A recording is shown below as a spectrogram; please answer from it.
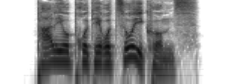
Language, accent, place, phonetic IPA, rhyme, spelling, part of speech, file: German, Germany, Berlin, [paˌlɛoˌpʁoteʁoˈt͡soːikʊms], -oːikʊms, Paläoproterozoikums, noun, De-Paläoproterozoikums.ogg
- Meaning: genitive singular of Paläoproterozoikum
